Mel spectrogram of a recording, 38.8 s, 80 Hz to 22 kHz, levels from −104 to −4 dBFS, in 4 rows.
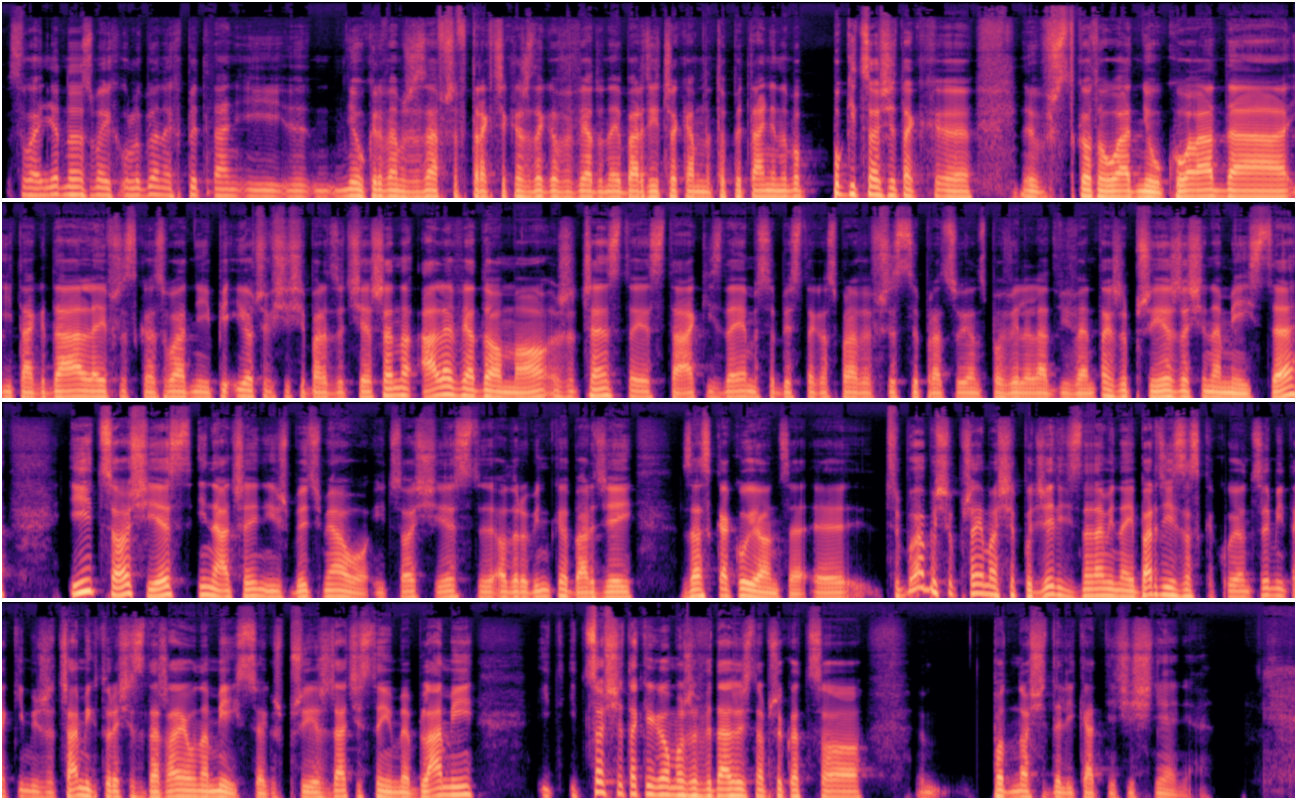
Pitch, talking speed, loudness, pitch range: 115 Hz, 175 wpm, -22 LUFS, 105-130 Hz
